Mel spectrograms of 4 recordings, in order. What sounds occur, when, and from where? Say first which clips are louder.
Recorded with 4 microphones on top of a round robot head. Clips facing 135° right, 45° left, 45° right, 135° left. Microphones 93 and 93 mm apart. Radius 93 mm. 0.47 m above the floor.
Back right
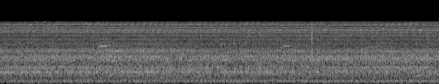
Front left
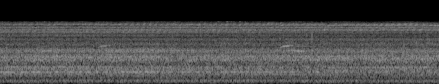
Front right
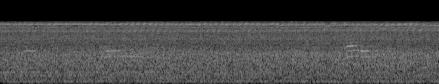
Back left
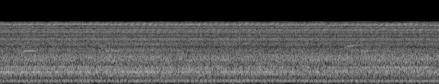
0.0 s a drone: back right 1 dB, back left 8 dB; 135° left; by 4.4 s 140° left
